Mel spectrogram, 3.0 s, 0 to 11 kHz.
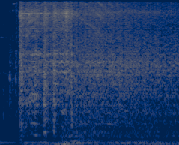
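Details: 2015 Subaru started after a DIY engine wash: quick crank, catches at once and settles into a smooth, even idle without stumbling; clean start with no check-engine light.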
